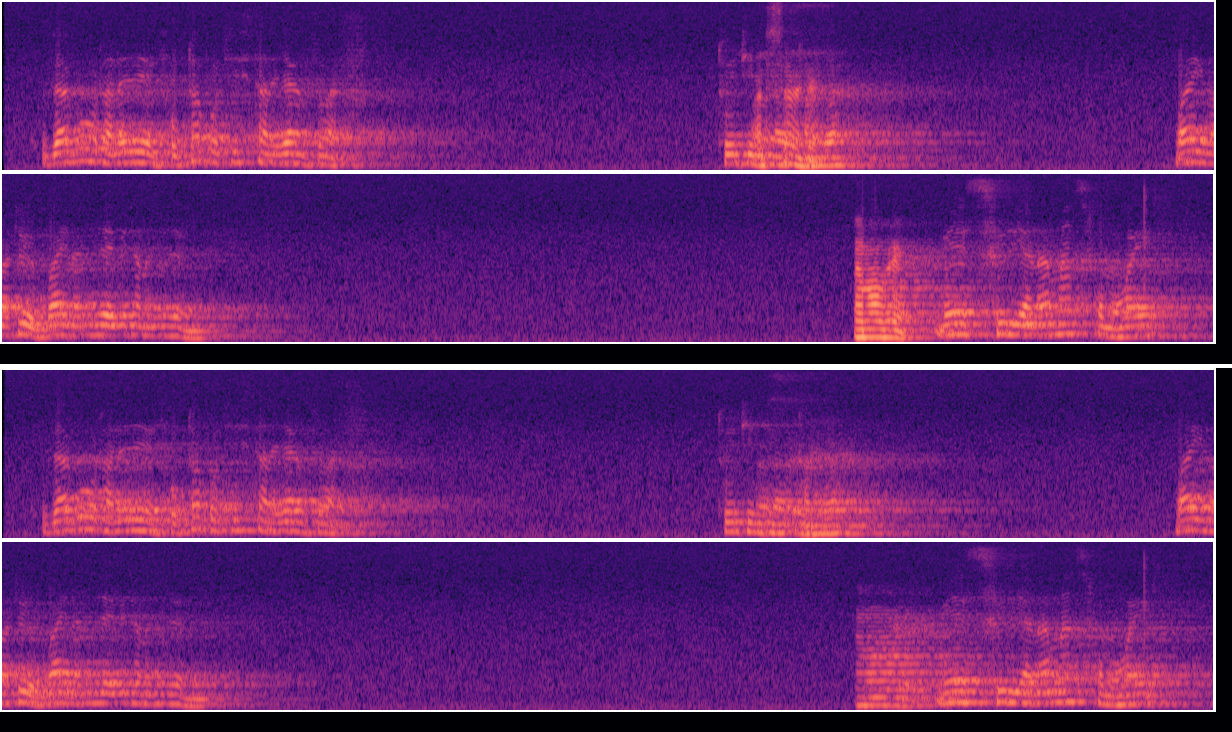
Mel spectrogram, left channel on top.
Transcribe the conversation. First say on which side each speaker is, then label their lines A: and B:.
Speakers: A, in the centre; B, on the left.
A: जा गोबाव थानाय जायो सप्ता खनसेसो थानाय जागोन खोमा। टुन्टिनाइनाव
B: माथो जाखो
A: थांबा बायो माथो बायनानै जिरायबाय थांनांगोन जों।
B: ना माबोरै?
A: बे सोलियाना मानसि समावहाय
